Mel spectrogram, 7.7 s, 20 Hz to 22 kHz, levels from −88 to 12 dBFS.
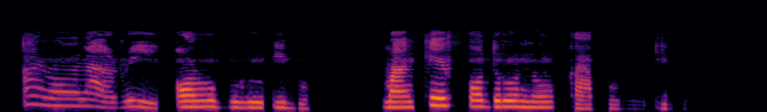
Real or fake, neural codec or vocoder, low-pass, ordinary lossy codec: real; none; 7.2 kHz; none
